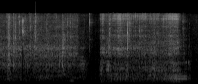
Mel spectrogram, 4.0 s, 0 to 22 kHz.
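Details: NEC Super Beta HiFi VC-N65EU VCR: whirring motor and gear chatter, short pause, another smooth run as a hi-fi tape ejects cleanly with no binding; normal cassette eject.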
